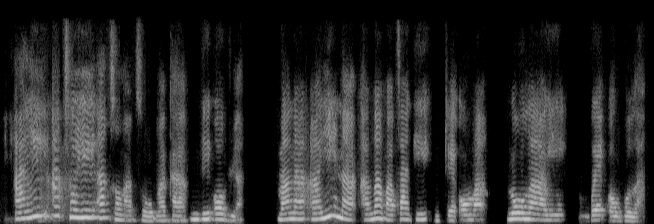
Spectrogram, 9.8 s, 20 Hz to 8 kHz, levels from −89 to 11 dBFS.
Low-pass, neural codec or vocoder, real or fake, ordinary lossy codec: 7.2 kHz; codec, 16 kHz, 2 kbps, FreqCodec, smaller model; fake; AAC, 48 kbps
